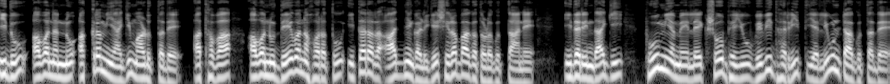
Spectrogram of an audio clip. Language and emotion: Kannada, neutral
